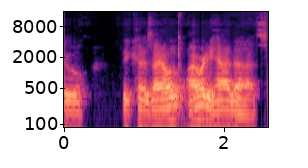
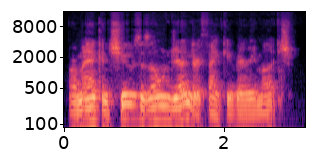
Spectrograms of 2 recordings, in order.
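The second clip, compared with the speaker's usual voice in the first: put-on Southern accent. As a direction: stand firm as a gentlemanly Southerner. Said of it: "I was like".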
